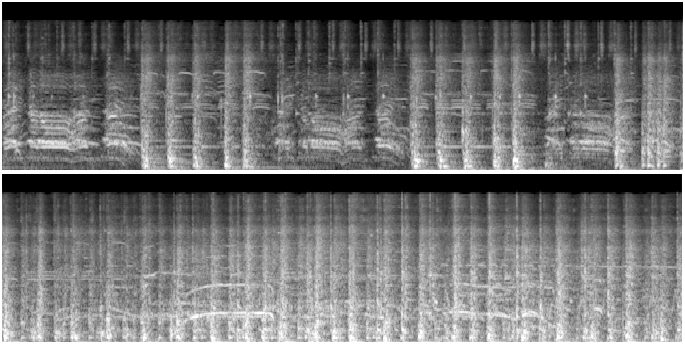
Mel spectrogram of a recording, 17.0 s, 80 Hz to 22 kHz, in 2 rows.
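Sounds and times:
hand drums playing fast rhythm: 0:00.0 - 0:17.0.

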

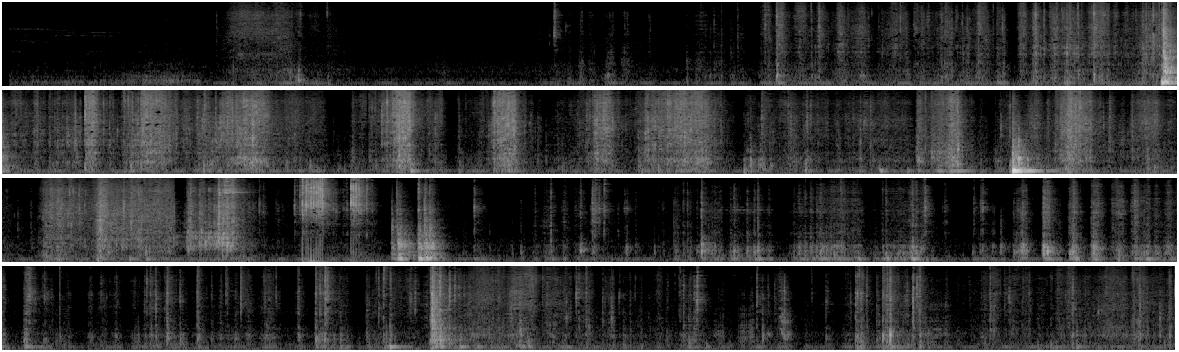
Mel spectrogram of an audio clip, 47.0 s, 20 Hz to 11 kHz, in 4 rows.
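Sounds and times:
paper tearing and crumpling: 0:07.7 - 0:21.5, 0:22.1 - 0:25.5.

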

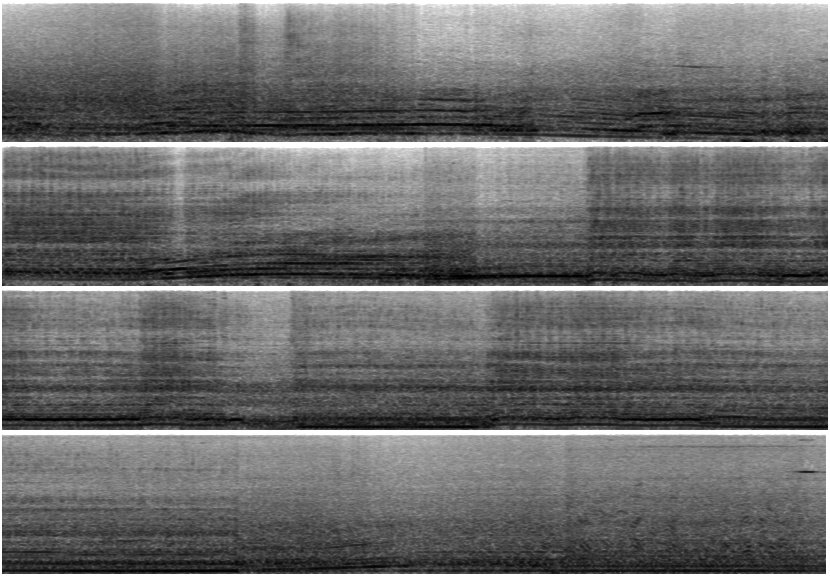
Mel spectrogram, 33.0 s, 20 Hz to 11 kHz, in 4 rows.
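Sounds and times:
car engine idling and revving: 0:00.0 - 0:33.0.

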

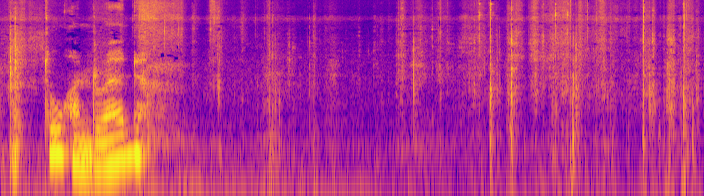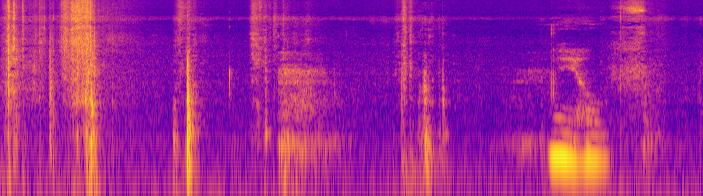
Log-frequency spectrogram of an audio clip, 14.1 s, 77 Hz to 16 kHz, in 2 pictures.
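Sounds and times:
plastic and paper rustling: 0:00.0 - 0:08.1.

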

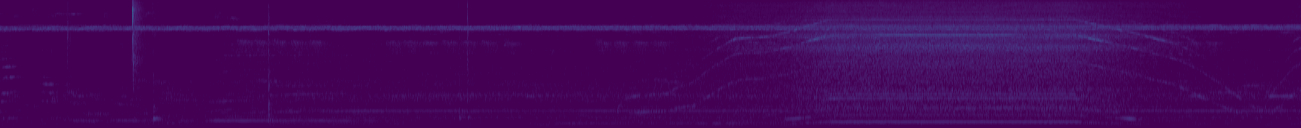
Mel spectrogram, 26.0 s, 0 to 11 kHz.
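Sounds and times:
spindle motor whining: 0:04.2 - 0:10.0, 0:11.2 - 0:26.0.

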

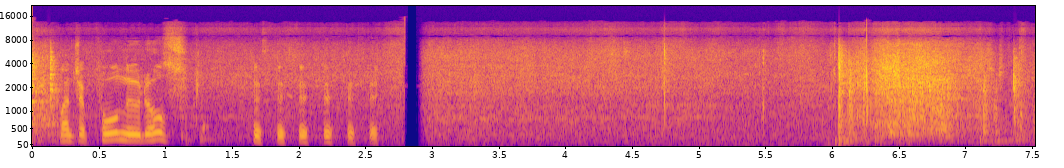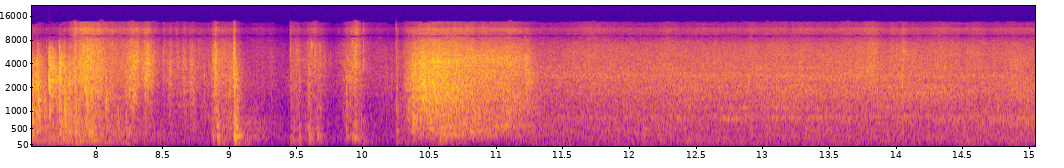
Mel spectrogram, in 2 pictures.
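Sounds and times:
cardboard scraping and rustling: 0:06.0 - 0:11.4
clicks and knocks: 0:07.0 - 0:10.1.

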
